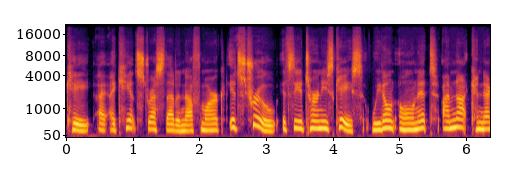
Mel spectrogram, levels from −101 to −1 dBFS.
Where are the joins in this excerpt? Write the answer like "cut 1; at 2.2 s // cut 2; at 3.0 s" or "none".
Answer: cut 1; at 2.4 s // cut 2; at 5.5 s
